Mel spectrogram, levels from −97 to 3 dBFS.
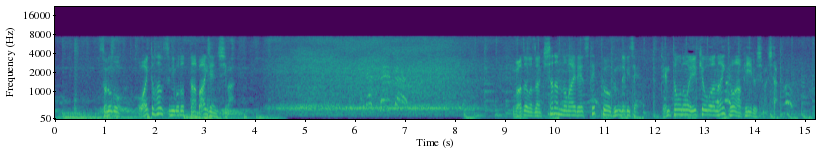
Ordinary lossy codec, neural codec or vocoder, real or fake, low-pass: none; vocoder, 44.1 kHz, 80 mel bands, Vocos; fake; 7.2 kHz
